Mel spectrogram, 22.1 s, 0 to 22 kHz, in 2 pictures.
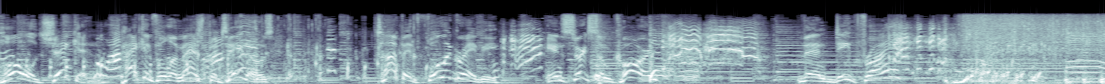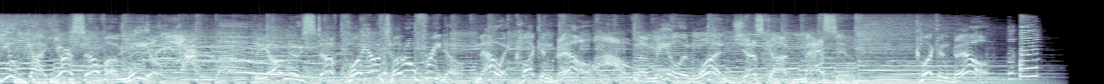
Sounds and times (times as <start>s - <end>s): Speech: 0.0s - 2.7s, 3.8s - 7.0s, 8.0s - 9.0s, 11.1s - 12.8s, 13.6s - 19.6s, 20.2s - 21.0s
Music: 0.0s - 21.8s.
